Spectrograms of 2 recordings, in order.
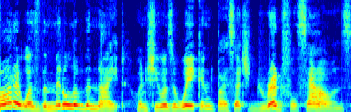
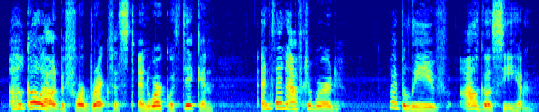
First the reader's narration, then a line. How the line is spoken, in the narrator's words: she murmured to herself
